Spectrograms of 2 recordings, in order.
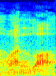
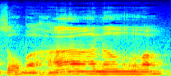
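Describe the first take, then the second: First: It is said in a flat, lifeless tone. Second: It is said with a melodic, feeling tone.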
